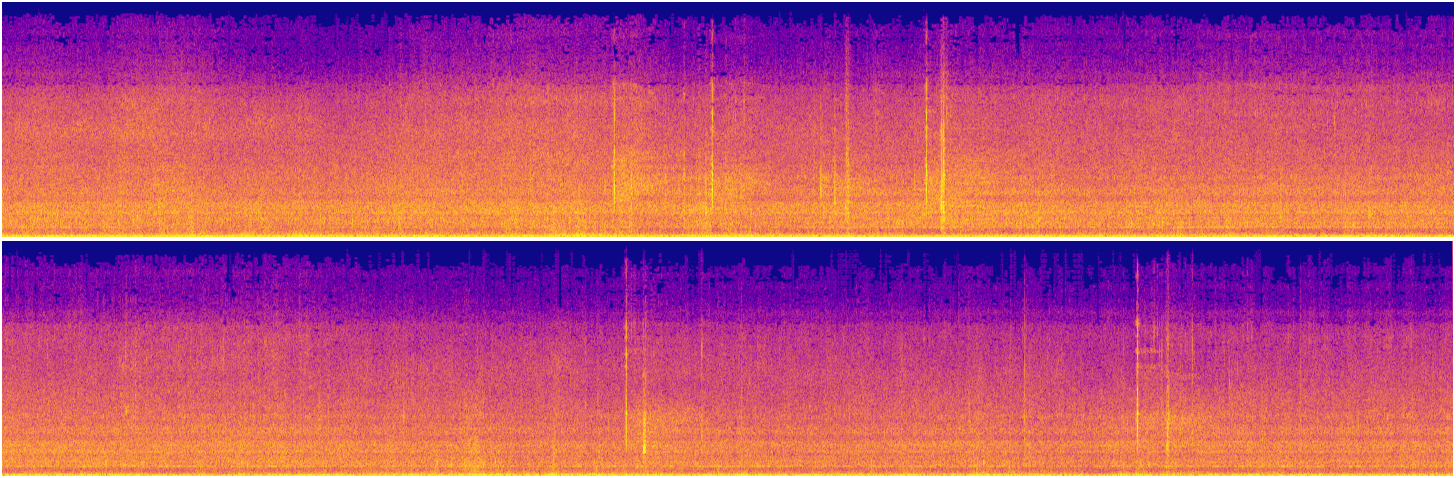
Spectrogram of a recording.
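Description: Wind buffeting the microphone with a steady road and tyre rumble, as from a camera on a bicycle riding at racing speed. A faint steady whine runs underneath.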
